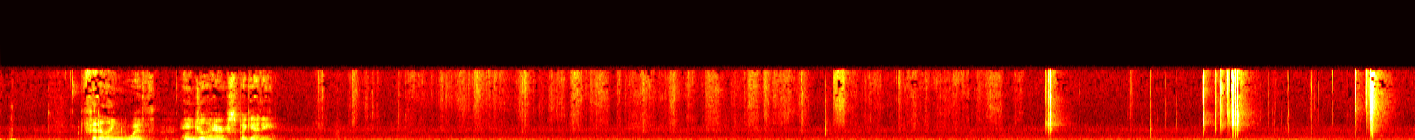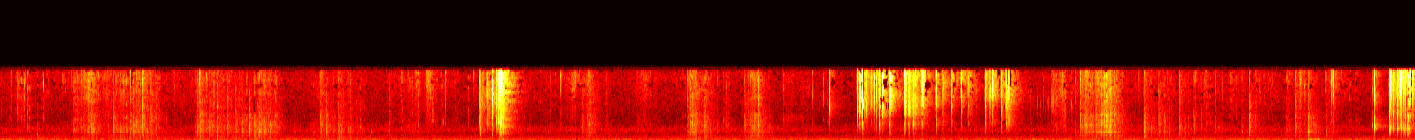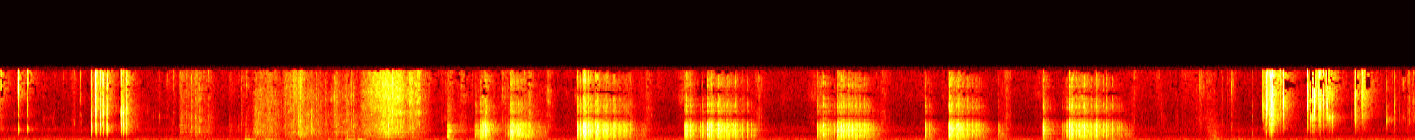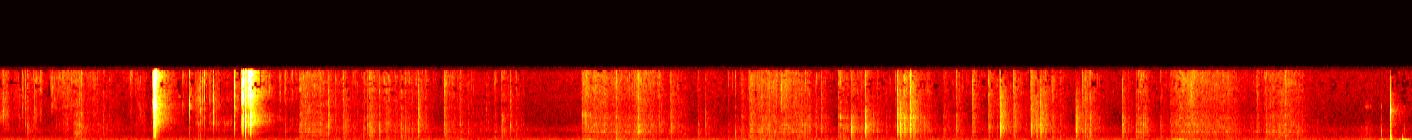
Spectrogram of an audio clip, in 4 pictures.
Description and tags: FOLEY Fiddling with angel hair spaghetti
What It Is:
Fiddling with angel hair spaghetti.
A spider.
spider, bug, field-recording, insect, foley, AudioDramaHub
